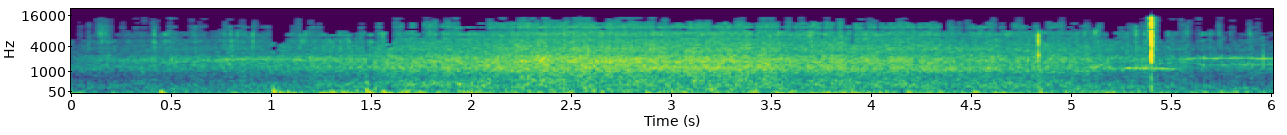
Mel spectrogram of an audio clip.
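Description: Rushing wind on an onboard camera's microphone, with the running of a B&M wing coaster's train on its steel track at speed. It swells about a second in and eases near the end, with one sharp click shortly before the end.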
